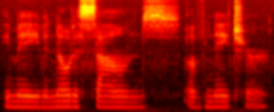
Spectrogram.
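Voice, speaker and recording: A woman guiding a relaxation meditation, speaking gently and leaving long pauses between phrases. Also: low voice, monotone, gravelly. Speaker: guided meditation teacher.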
